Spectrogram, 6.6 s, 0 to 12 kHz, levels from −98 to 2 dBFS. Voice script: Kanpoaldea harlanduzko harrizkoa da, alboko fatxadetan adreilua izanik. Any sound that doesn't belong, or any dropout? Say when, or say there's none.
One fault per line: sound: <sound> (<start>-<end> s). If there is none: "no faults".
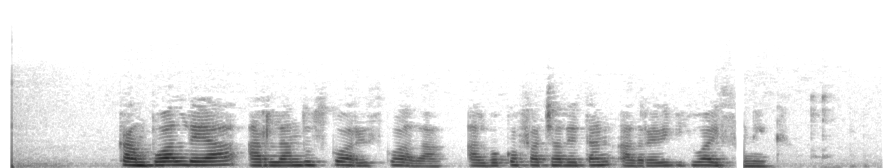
sound: dropout (5.5-5.6 s)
